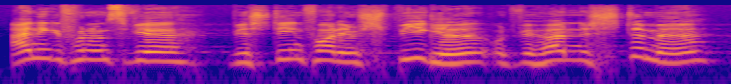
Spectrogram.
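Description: A man preaching a sermon, telling stories earnestly with lively emphasis. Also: sits high, normal speed.

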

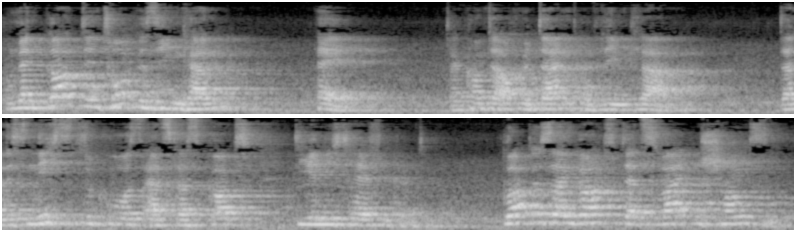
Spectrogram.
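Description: Male pastor, high voice, emphatic sermon delivery; distant mic, long echo, faint noise. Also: expressive, a little mellow. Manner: emphatic preaching, rhetorical questions, slows down for emphasis. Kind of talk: Easter sermon.

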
